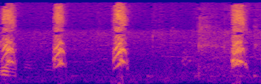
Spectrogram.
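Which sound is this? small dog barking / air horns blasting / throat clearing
small dog barking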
